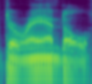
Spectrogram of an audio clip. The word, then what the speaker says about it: Durandal: science and engineering, and Durandal, who runs the automatic functions of the ship. Although I've always pronounced it Durandal for some reason.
